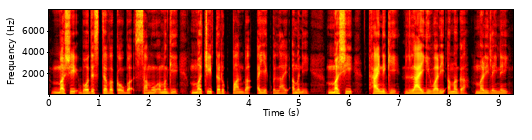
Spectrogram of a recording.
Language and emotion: Manipuri, neutral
